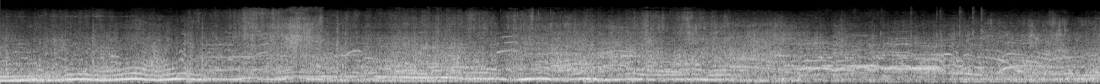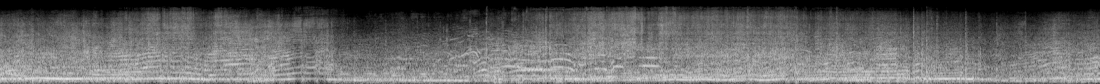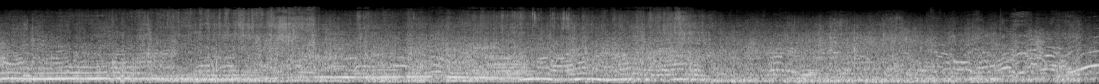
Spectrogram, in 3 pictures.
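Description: Several touring cars racing on a dirt autocross track, their engines revving up and down in pitch as they accelerate and lift through the corners.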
